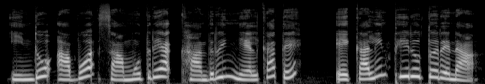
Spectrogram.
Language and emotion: Santali, surprised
